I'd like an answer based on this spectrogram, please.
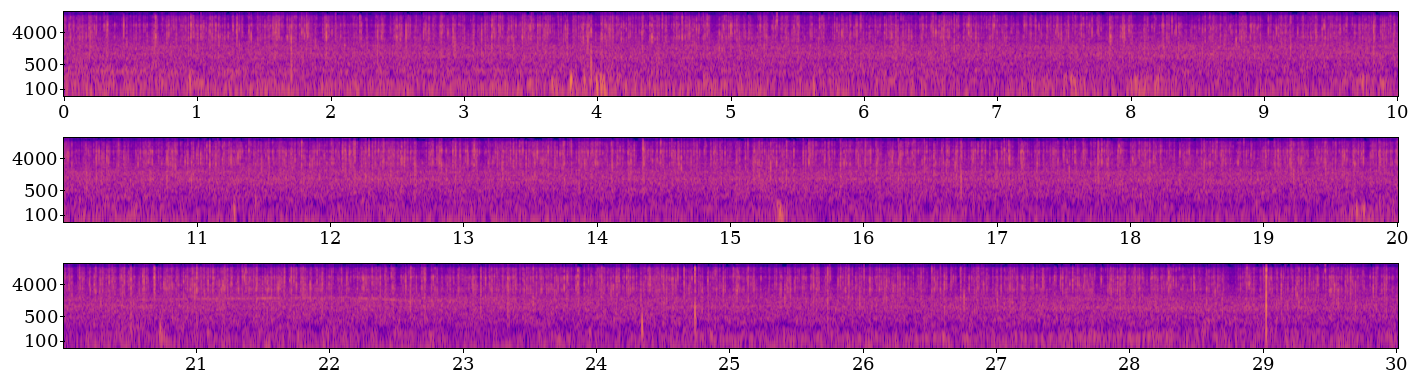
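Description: Steady rain falling by a river: an even hiss with many fine drop ticks, a few soft low thumps and one sharper tick near the end.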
